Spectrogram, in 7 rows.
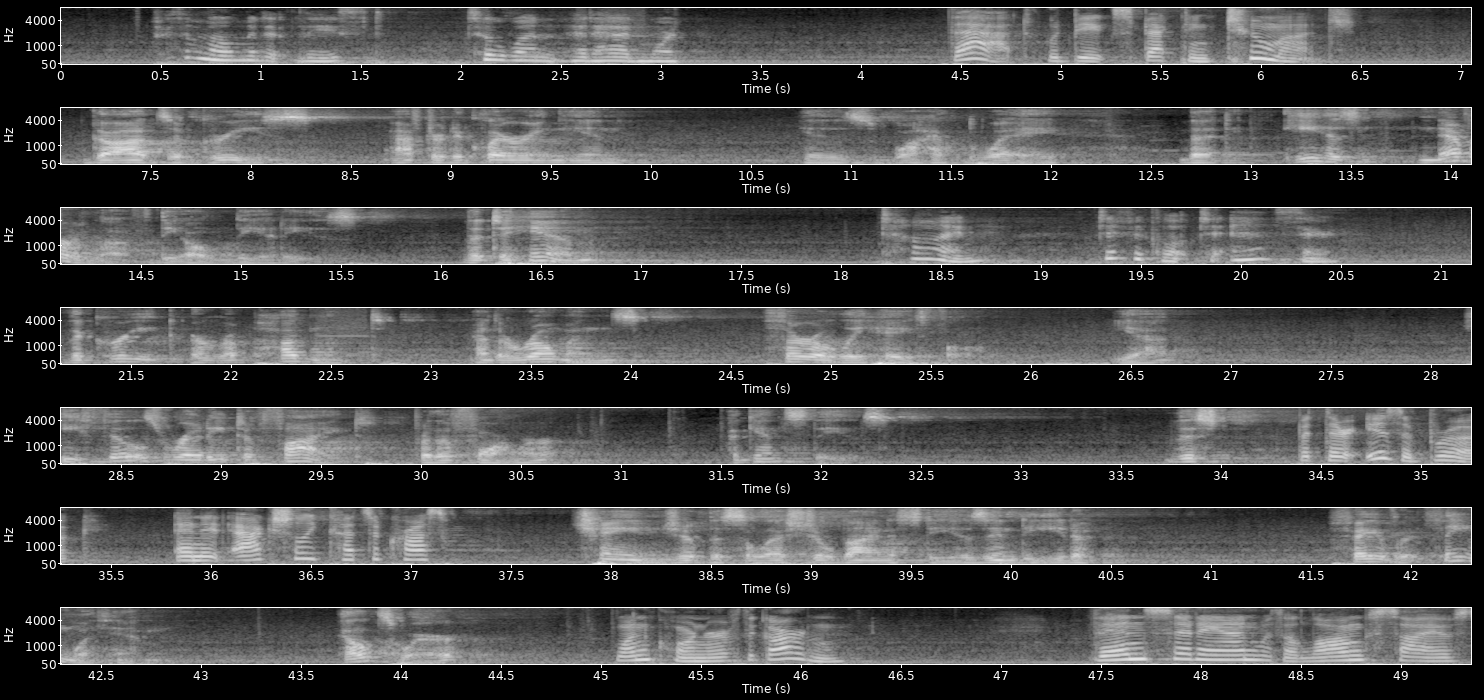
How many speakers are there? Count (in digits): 3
